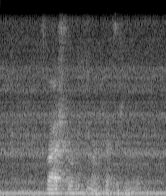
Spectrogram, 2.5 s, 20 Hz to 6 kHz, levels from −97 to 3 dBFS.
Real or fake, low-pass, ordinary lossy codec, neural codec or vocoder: real; 5.4 kHz; none; none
